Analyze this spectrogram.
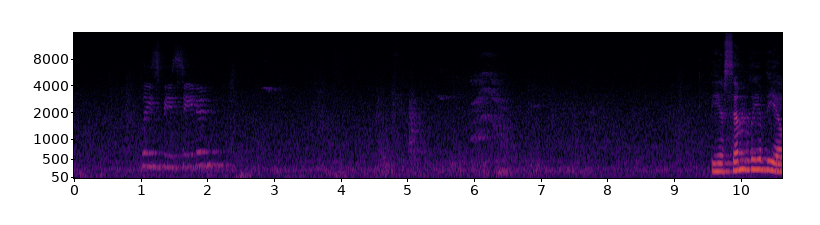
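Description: A middle-aged woman speaks into a microphone.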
